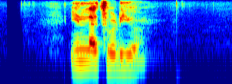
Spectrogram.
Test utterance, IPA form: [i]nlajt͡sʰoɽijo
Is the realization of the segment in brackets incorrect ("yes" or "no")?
no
